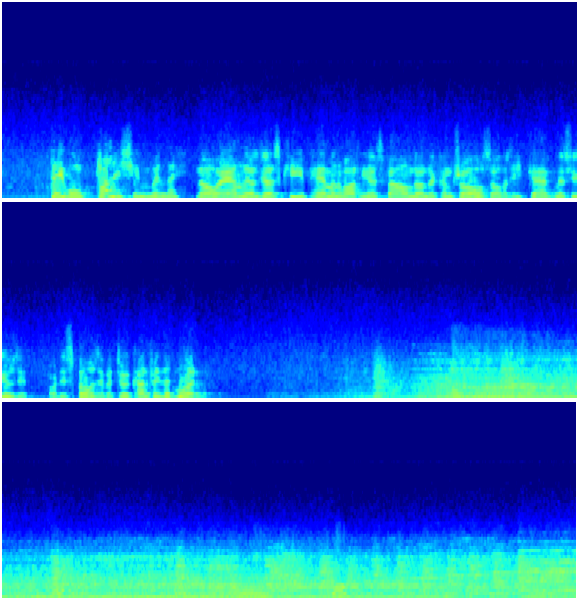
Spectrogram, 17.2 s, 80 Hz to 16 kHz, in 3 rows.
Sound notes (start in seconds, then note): 9.8 groaning; 13.1 tense classical music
